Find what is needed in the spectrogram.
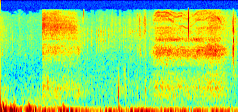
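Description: Soft low thuds and rustling as hands shift on a patient's clothing and a padded treatment table, with a faint click about a second in.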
